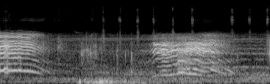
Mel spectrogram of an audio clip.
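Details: Female Etawa goat, seven months old and 70 cm tall, letting out a quavering bleat, a brief pause with a few human sounds, then a longer, louder wavering bleat.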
